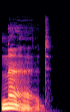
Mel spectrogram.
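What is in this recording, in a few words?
"nerd", British English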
